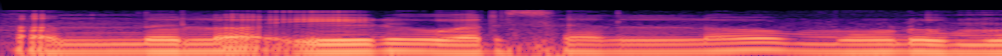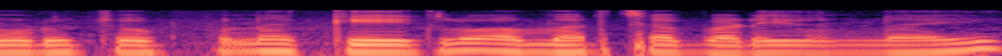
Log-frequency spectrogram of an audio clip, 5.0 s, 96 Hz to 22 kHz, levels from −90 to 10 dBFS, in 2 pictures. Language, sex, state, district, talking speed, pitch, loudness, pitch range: Telugu, female, Telangana, Mahabubabad, 110 wpm, 150 Hz, -16 LUFS, 145-155 Hz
